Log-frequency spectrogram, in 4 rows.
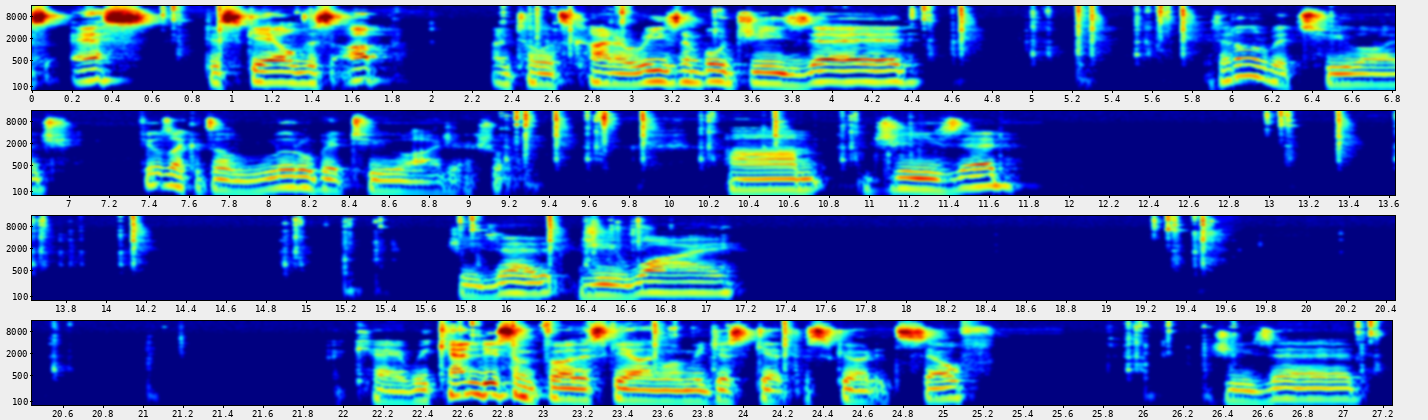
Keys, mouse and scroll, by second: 0.8-2.4 middle drag, 2.6 shift+middle click, 3.2 g, 4.5-4.9 middle drag, 5.2 middle drag, 5.6-9.0 middle drag, 9.3 shift+middle click, 9.7 middle click, 10.4 middle click, 10.9 g, 13.2 middle click, 14.0 middle click, 15.0 g, 16.1-19.2 middle drag, 16.3 g, 19.3-20.5 middle drag, 20.9 s, 22.7 middle click, 23.5 middle click, 24.1-25.8 middle drag, 25.9 g.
